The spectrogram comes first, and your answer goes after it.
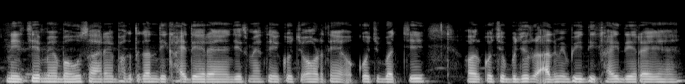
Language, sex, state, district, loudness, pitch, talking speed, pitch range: Hindi, male, Jharkhand, Ranchi, -17 LUFS, 130 Hz, 220 wpm, 125-130 Hz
